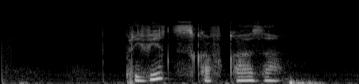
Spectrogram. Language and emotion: Russian, sad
